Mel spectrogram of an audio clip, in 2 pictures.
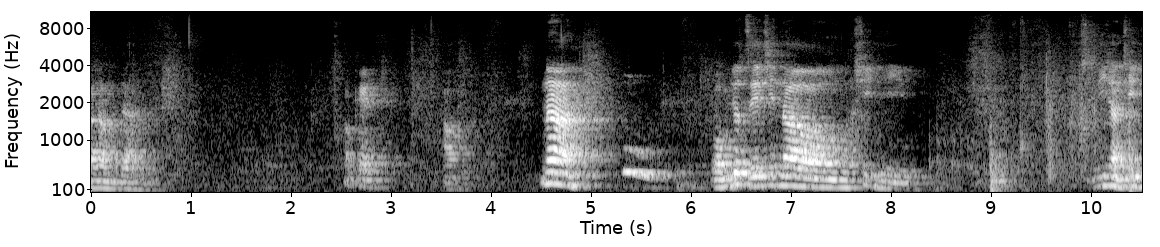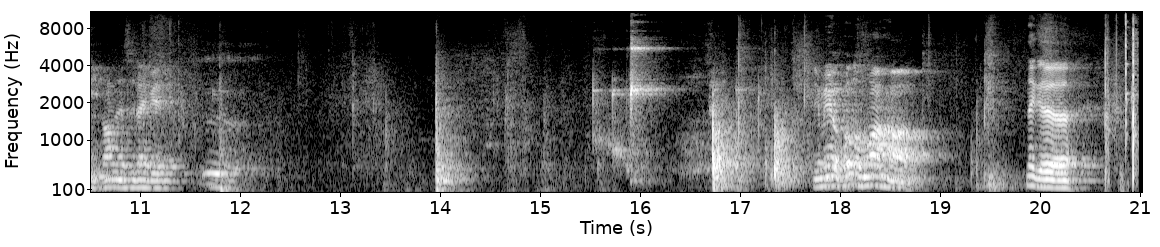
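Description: A middle-aged man speaks calmly in a room with some echo.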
